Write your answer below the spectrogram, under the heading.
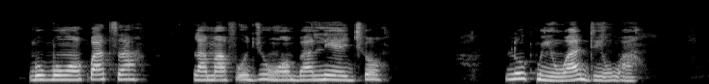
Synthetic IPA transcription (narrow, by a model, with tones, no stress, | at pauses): ɡ͡bo˧ɡ͡bo˧w̃ɔ̃˧k͡pa˦ta˦ | la˧˦mãː˧˦fo˧d͡ʒu˦˨w̃ɔ̃˧ba˧le˦ɛ˧d͡ʒɔ˦˨ | lo˦k͡pĩ˨wa˨˦de˨wa˨˦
